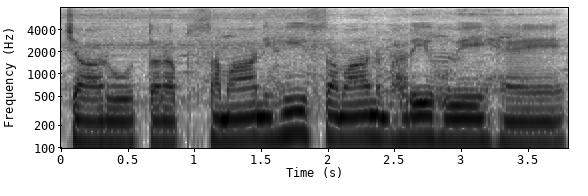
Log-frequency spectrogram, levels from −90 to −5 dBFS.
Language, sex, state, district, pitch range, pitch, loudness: Hindi, male, Madhya Pradesh, Umaria, 115-130 Hz, 125 Hz, -13 LUFS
